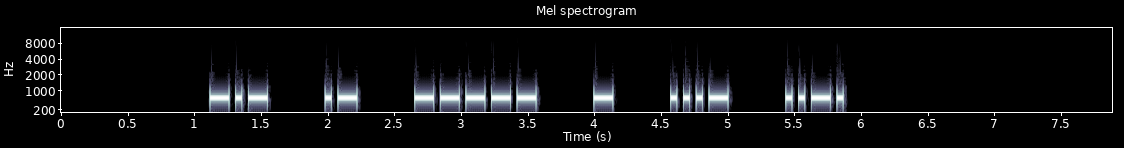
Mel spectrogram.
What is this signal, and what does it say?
Morse code, heard as a keyed tone, about 25 wpm, spaced as for 14 wpm, 700 Hz. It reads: KA0TVF
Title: USA Call Signs - 6 Characters - 3x Character Spacing - 25wpm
